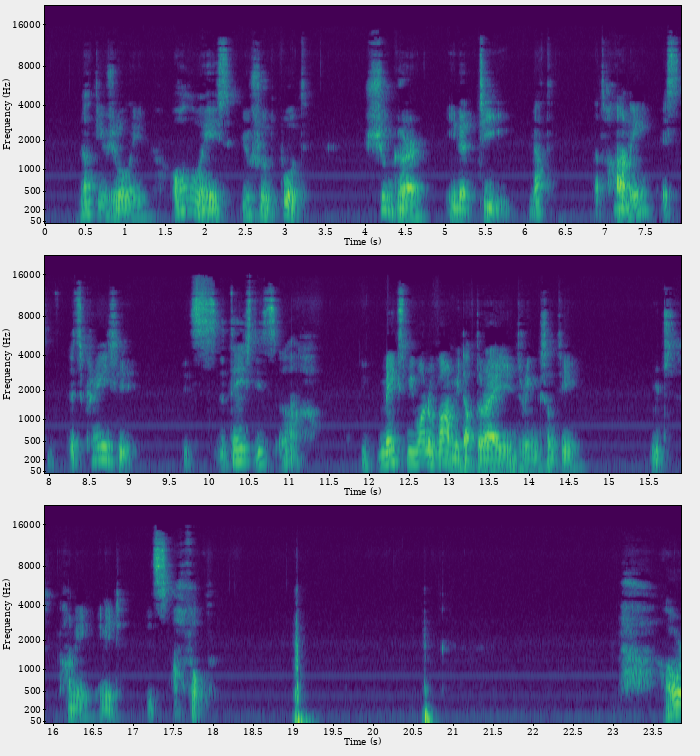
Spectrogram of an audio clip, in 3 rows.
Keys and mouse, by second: 2.2 Tab, 4.9 Tab, 6.7 Tab, 7.7 Tab, 9.4 ctrl+r, 14.9 middle click, 16.8 Tab, 20.3-23.8 drag.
